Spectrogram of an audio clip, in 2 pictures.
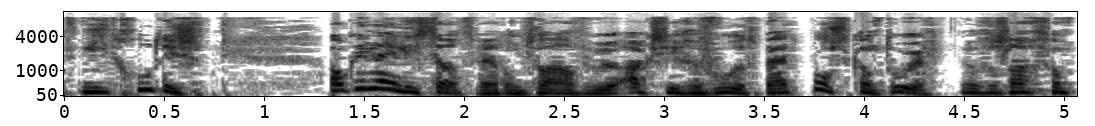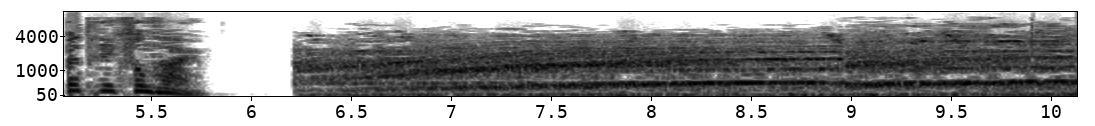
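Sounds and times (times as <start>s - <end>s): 
speech: 0.0s - 5.9s
civil defense warning siren wailing in Lelystad Netherlands: 6.2s - 10.1s.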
